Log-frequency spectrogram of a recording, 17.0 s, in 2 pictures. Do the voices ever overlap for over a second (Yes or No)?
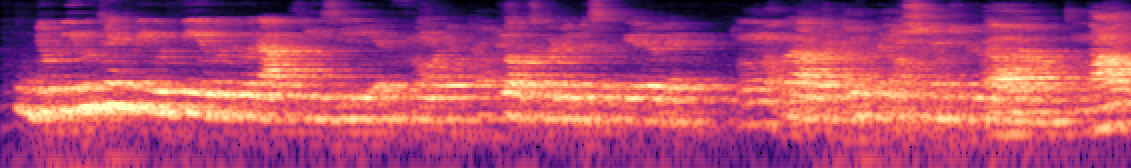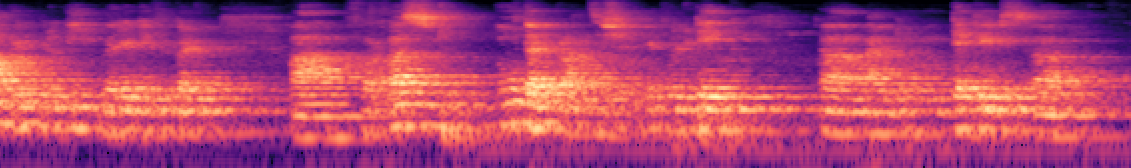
Yes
